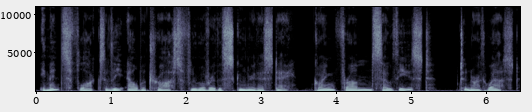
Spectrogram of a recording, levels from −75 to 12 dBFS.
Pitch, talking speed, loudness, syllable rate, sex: 135 Hz, 150 wpm, -18 LUFS, 4.2 syllables/s, male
